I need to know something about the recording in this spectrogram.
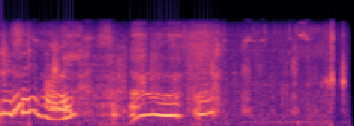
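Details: Harley, a Wire Fox Terrier, talking to his owner at the computer: a run of whiny, warbling yowls that rise and fall in pitch like speech, then quieter breathy sounds toward the end, indoors.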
